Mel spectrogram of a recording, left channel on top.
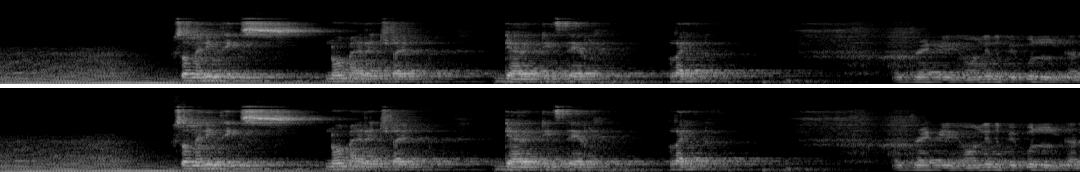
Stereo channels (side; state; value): both; normal; correlation 0.72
